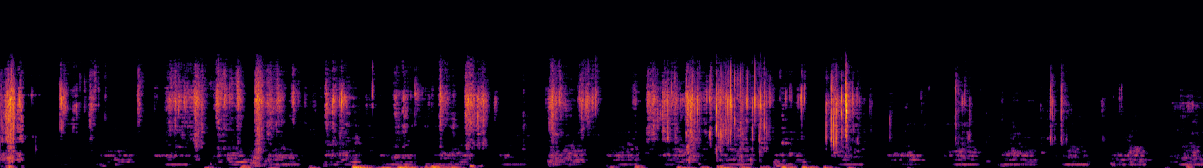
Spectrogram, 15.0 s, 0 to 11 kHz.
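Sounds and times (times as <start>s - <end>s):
plastic items crinkling and clicking: 0.0s - 12.3s, 13.0s - 14.1s.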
